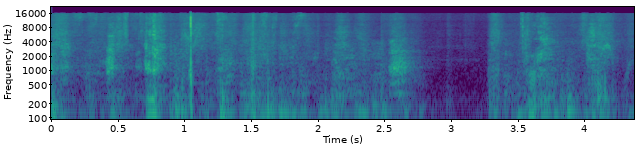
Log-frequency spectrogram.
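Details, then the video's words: Excited female Bull Terrier celebrating being allowed onto the bed: low grunting snorts and growly huffs in irregular bursts, dropping to a brief near-silent pause before the snuffling resumes. "Bull Terrier going crazy getting to sleep on the bed."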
